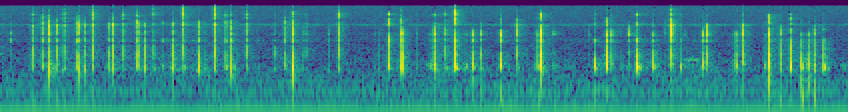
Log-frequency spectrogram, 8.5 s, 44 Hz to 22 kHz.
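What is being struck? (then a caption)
Wooden paddle hair brush back. Long fingernails rapidly tap and scratch the large oval wooden back of a paddle hair brush. The result is a quiet, irregular stream of short, dry clicks with a woody tone around 550 Hz and bright, crisp edges. Each click stops instantly, with soft scratching between the taps.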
